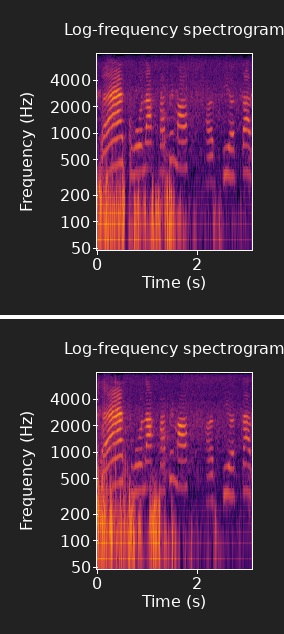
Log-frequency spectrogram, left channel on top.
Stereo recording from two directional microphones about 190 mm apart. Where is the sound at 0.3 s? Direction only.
35° left (ahead or behind).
